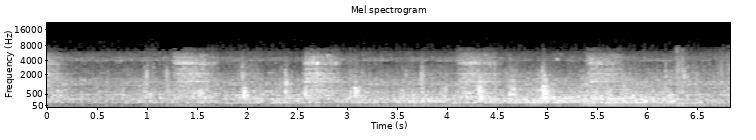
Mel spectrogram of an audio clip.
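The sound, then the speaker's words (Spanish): A railway carriage stands at a station platform during wartime as people climb aboard. A steady mechanical rumble carries many intermittent metallic clanks and ratcheting knocks, and no one speaks. “Roger y Max suben a un vagón. Eric hace lo mismo.”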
